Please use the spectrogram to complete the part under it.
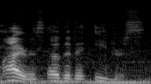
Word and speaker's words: Idris: I think we pronounce it Idris. – Idris? We? – We as in black folks. We have... – I'm not Iris. – It's Idris. Okay. How you pronounce it? – Iris. – It has a D in it.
